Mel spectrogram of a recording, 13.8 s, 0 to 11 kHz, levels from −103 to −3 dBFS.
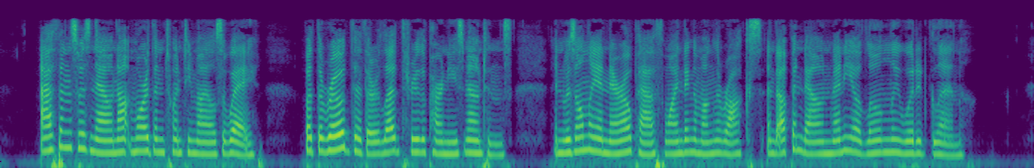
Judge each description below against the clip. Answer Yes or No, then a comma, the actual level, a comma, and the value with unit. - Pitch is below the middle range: No, high, 210 Hz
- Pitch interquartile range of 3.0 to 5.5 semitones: No, narrow, 2.4 semitones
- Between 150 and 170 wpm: Yes, average, 160 wpm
